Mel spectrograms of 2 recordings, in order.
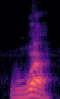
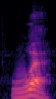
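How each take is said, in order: First: The syllable is said light, with a bright vowel. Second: The same.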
